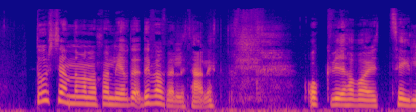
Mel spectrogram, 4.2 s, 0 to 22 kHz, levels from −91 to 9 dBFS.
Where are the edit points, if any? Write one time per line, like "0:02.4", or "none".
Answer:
0:01.6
